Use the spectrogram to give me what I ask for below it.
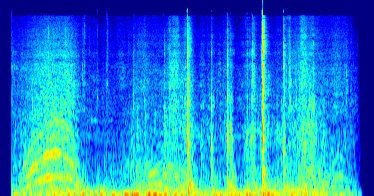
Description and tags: putting on seatbelt
seatbelt being put on
putting, seatbelt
